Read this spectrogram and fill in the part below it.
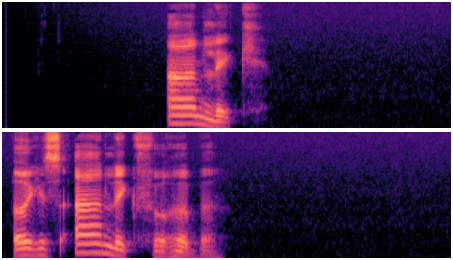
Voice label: "aanleg", Limburg

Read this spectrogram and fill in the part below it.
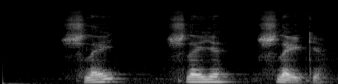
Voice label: "slee", Limburgs

